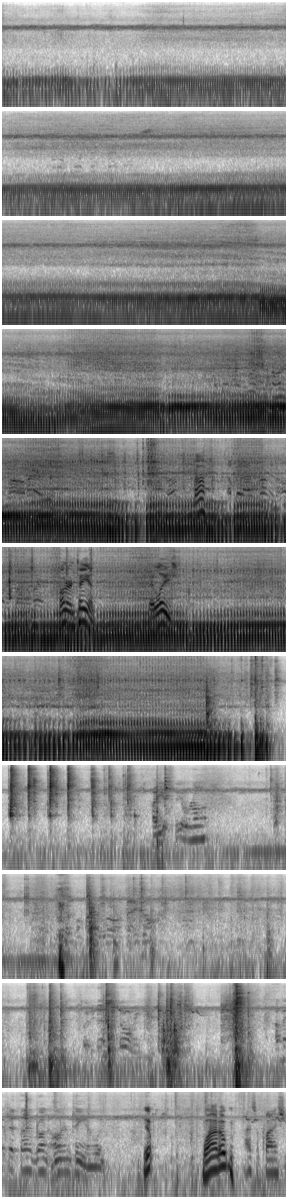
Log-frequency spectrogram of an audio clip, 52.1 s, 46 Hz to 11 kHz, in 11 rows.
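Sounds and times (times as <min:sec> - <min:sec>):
small vehicle engine running: 0:02.5 - 0:33.0.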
